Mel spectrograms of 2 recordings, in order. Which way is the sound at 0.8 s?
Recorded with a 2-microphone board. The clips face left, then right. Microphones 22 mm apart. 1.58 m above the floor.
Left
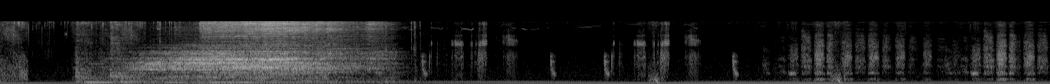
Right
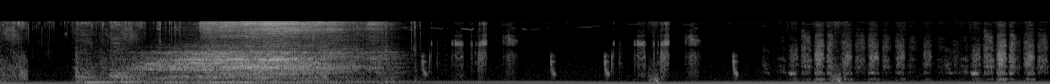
30° left (ahead or behind).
